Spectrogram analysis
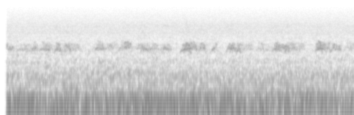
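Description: European bee-eaters give a steady run of rolling, burry 'prrup' calls, several notes a second and sometimes overlapping, over a heavy low rumble of wind or distant traffic.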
